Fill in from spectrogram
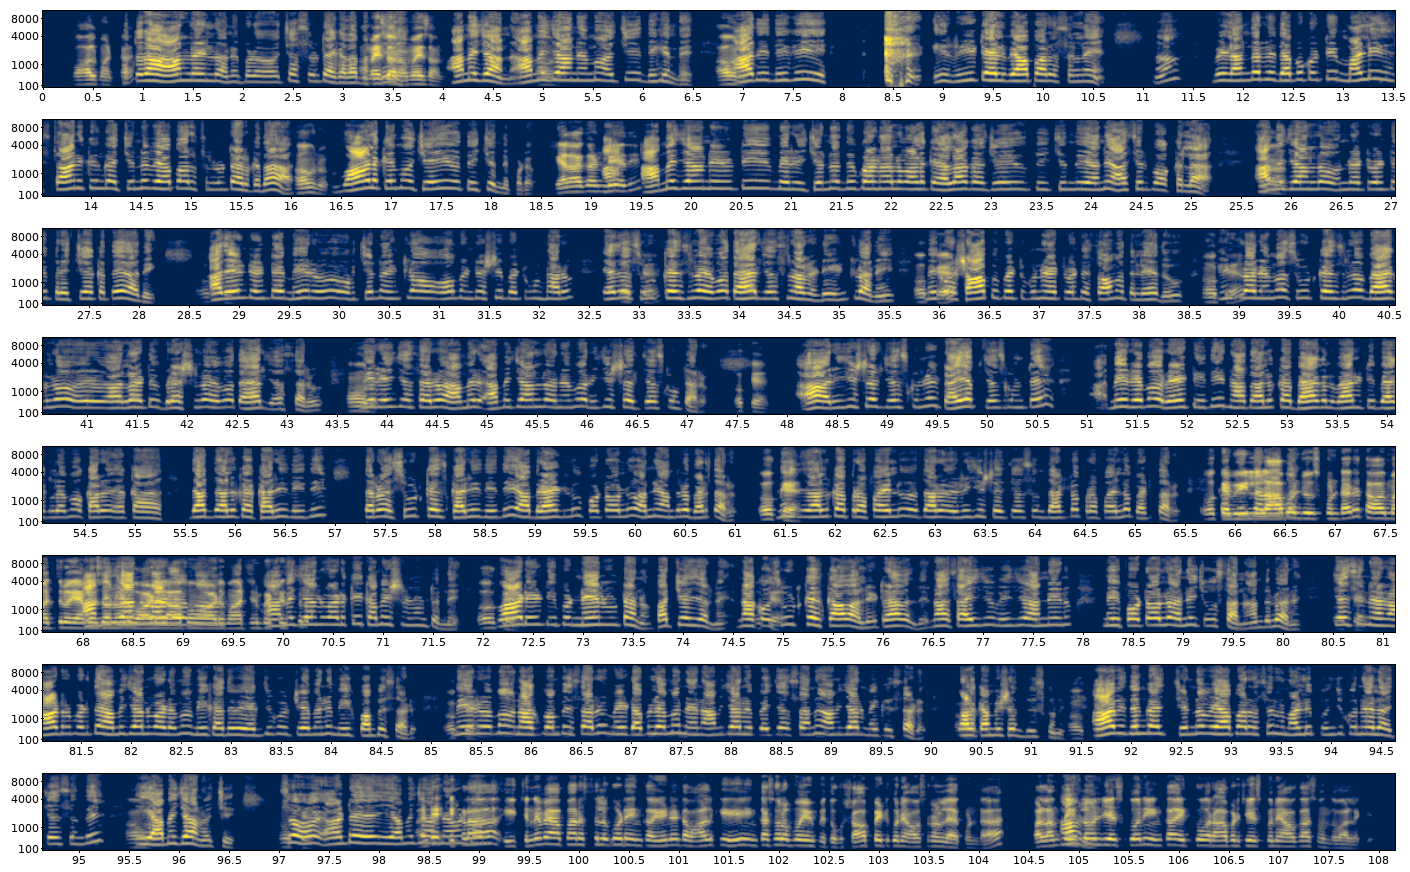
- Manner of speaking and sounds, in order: in English: "ఆన్‍లైన్‍లోను"; in English: "అమెజాన్. అమెజాన్"; in English: "'అమెజాన్'. అమెజానేమో"; cough; in English: "రిటైల్"; sniff; in English: "అమెజాన్"; in English: "అమెజాన్‍లో"; sniff; in English: "హోమ్ ఇండస్ట్రీ"; in English: "సూట్కేస్‌లో"; in English: "షాప్"; in English: "సూట్కేస్‌లో, బ్యాగ్‌లో"; in English: "బ్రష్‌లో"; in English: "అమెజాన్‍లోనేమో రిజిస్టర్"; sniff; in English: "రిజిస్టర్"; in English: "టై అప్"; in English: "రేట్"; in English: "వారెంటీ"; in English: "సూట్కేస్"; in English: "రిజిస్టర్"; in English: "ప్రొఫైల్‌లో"; in English: "అమెజాన్"; in English: "మార్జిన్"; in English: "అమెజాన్"; in English: "కమిషన్"; in English: "పర్చేజర్‍ని"; in English: "సూట్కేస్"; in English: "ట్రావెల్‌ది"; in English: "ఆర్డర్"; in English: "అమెజాన్"; in English: "ఎగ్జిక్యూట్"; in English: "అమెజాన్‌కి పే"; in English: "అమెజాన్"; in English: "కమిషన్"; in English: "అమెజాన్"; in English: "సో"; in English: "అమెజాన్‌ను"; in English: "షాప్"
- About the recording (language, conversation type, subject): Telugu, podcast, టెక్నాలజీ చిన్న వ్యాపారాలను ఎలా మార్చుతోంది?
